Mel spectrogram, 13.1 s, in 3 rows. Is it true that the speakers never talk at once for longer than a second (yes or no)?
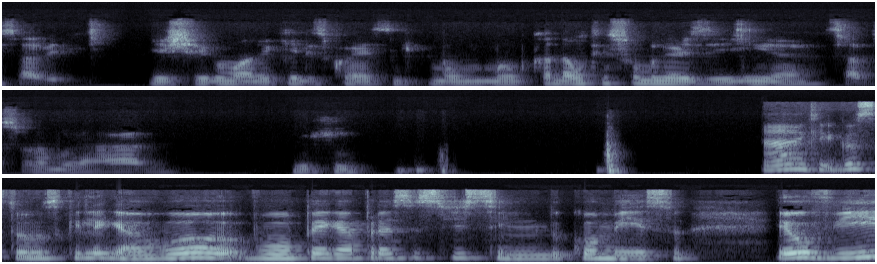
yes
